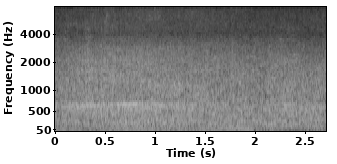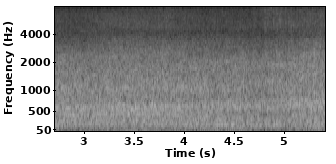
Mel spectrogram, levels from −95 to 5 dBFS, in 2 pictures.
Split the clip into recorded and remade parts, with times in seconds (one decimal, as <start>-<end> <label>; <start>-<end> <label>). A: 0.0-1.4 recorded; 1.4-2.0 remade; 2.0-5.4 recorded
